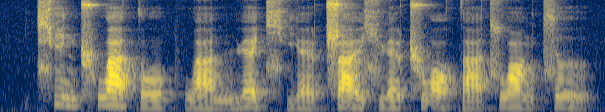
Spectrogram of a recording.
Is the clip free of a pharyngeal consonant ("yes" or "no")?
yes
